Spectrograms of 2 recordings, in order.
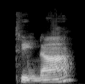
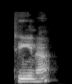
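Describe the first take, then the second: First: "Tina" as ti-NA, rising; stress on last syllable. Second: "tina" as TI-na; stress on first syllable. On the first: Teacher reciting neuter indefinites, ti-NA stressed last. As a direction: lean into the NA of "Tina". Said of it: "en la última sílaba". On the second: Teacher reciting neuter interrogatives, TI-na stressed up front. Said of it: "la primera sílaba". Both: Shown as a demonstration.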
